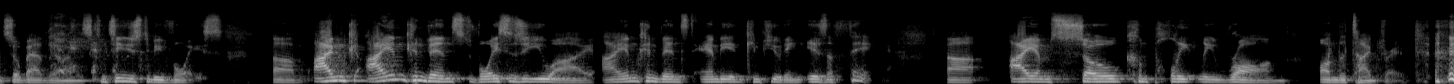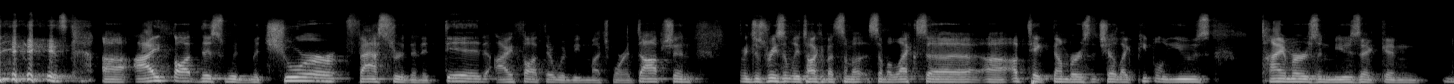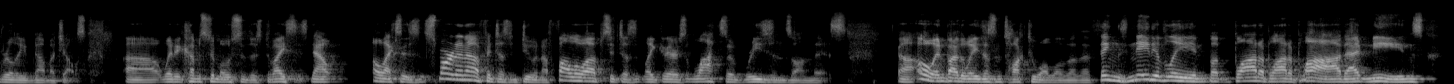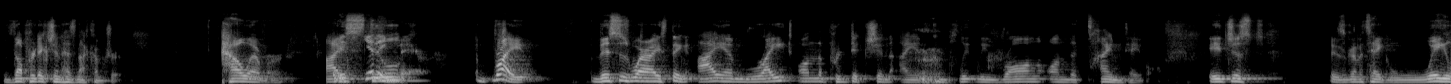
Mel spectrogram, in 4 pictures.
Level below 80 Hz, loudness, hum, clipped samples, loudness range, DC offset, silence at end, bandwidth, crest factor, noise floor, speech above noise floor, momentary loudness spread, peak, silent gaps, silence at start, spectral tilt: -64 dBFS; -28 LUFS; none; under 0.1%; 6 LU; under 0.1%; 0 s; 12 kHz; 20 dB; -62 dBFS; 34 dB; 13 LU; -8 dBFS; 45.59-45.68 s, 56.63-56.90 s; 0 s; -4.5 dB/octave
